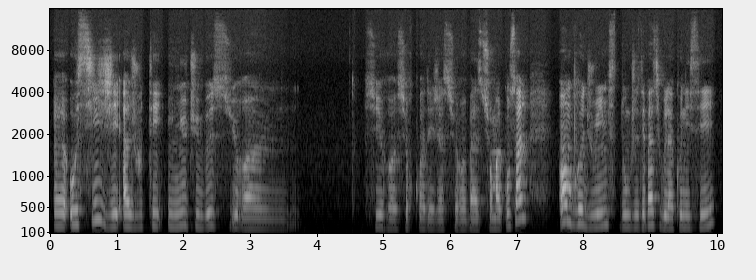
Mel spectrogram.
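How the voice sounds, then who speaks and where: A young gaming YouTuber with a Portuguese family background chats casually while playing a video game, rambling with lots of fillers and self-corrections. Her voice is mid-range and a little slow.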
